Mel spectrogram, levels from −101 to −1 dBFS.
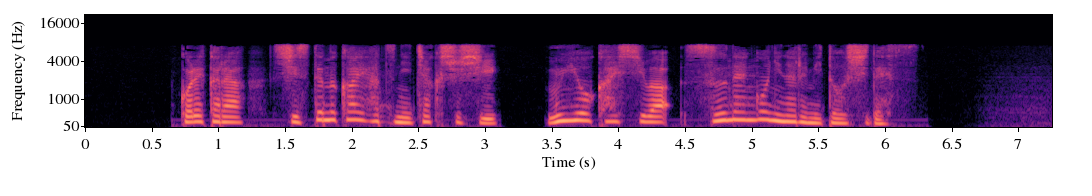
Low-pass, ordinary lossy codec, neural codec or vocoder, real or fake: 7.2 kHz; none; none; real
